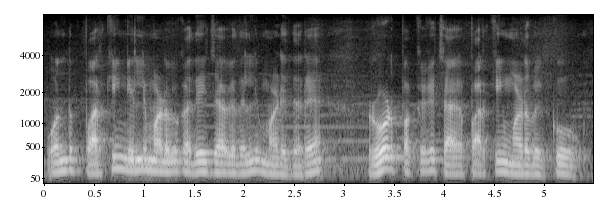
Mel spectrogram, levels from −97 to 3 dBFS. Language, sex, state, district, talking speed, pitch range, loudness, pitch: Kannada, male, Karnataka, Bellary, 130 wpm, 110-140 Hz, -19 LUFS, 130 Hz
